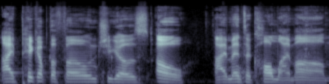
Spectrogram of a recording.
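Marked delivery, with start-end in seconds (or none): 1.6-3.3 mock disappointed tone, much lower. Retelling your wife's words when you picked up her call, imitating a disappointed voice. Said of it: "The disappointment in her voice".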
